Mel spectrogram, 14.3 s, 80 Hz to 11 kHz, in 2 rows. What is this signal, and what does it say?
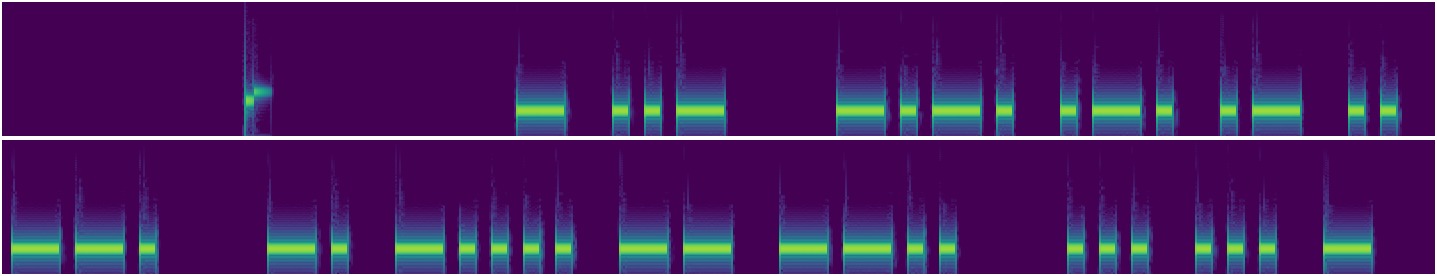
Morse code, heard as a keyed tone, about 16 wpm, 700 Hz. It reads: TU CRAIG N6MZ SST
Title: K1USN SST QSO Practice - 15wpm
